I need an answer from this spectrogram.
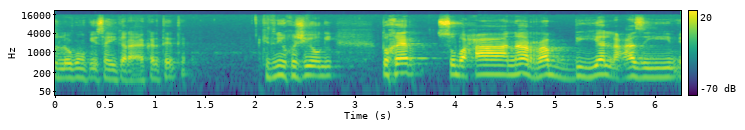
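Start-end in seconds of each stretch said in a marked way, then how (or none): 3.8-6.2 सुबहान रब्बियल अज़ीम very slow, ज़ clearly buzzed; slow, clear recitation. Shown as a demonstration. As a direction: model अज़ीम with a real z sound. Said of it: "इस तरीके से". (अज़ीम में 'ज़' साफ़, बहुत धीरे)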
